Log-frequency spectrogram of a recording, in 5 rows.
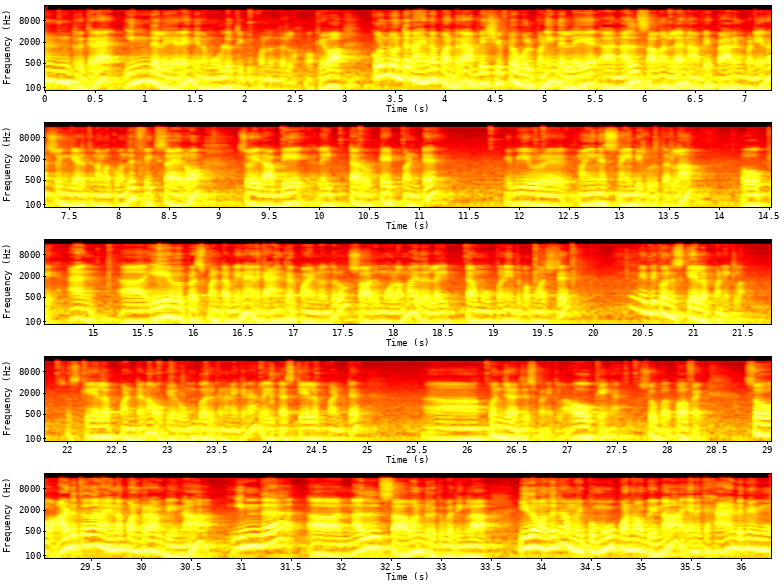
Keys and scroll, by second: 8.1 r, 13.0 KP_Subtract, 13.4 KP_0, 13.6 Return, 15.6 shift+a, 19.7 shift+s.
